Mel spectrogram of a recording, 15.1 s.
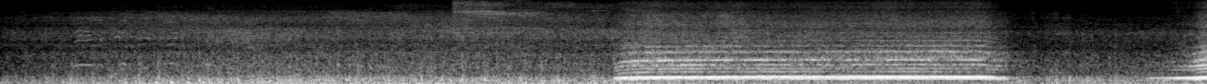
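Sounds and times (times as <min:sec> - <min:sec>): train wheels rumbling on rails: 0:00.0 - 0:15.0
train horn chord: 0:07.7 - 0:12.7, 0:14.4 - 0:15.0.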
